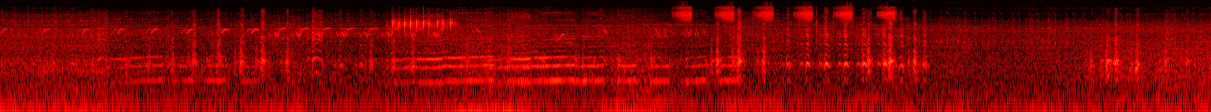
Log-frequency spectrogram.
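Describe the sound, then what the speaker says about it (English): Chickens cluck on a farm in the Farming Simulator video game, on an Iowa plains map, as a quiet cluster of short repeated calls with soft background ambience and no talking. "I put chickens on every map that I have because chickens are my thing."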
